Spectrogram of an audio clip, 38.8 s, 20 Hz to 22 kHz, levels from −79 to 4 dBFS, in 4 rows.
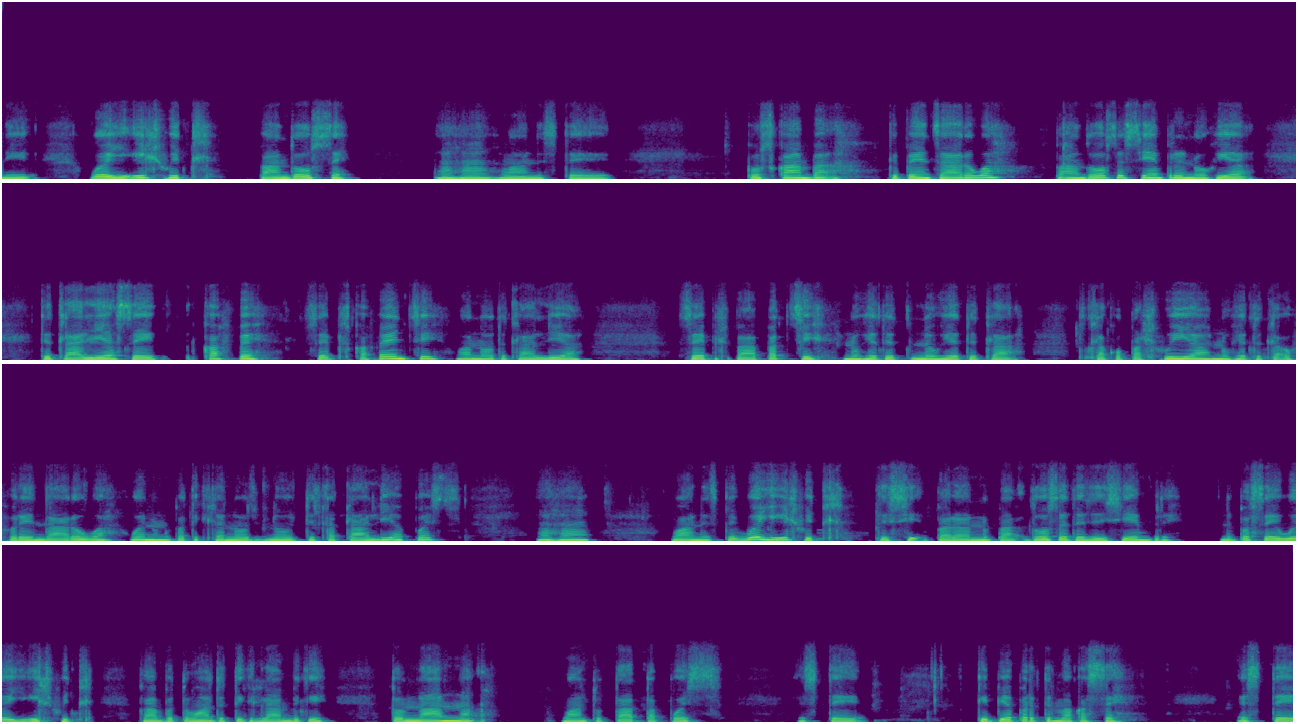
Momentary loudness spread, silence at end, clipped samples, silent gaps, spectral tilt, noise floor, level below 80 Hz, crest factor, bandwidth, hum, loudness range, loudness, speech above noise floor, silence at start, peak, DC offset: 10 LU; 0 s; under 0.1%; none; -6.5 dB/octave; -74 dBFS; -58 dBFS; 16 dB; 9.6 kHz; none; 4 LU; -18 LUFS; 57 dB; 0 s; -2 dBFS; under 0.1%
